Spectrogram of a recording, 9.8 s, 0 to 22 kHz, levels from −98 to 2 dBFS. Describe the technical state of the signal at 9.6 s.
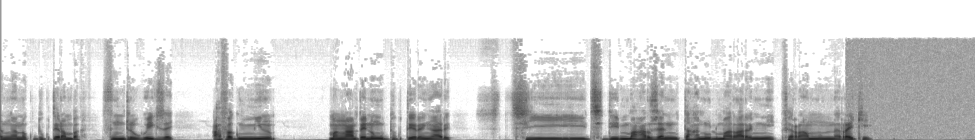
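At 9.6 s the speech carries low bit depth with dither, from 8.45 s after "tahan'olo marary amin'ny fiarahamonina" to the end. Seven-bit rounding with dither leaves a steady, even hiss about 25 dB below the voice.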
